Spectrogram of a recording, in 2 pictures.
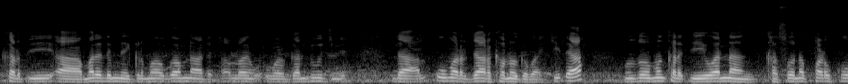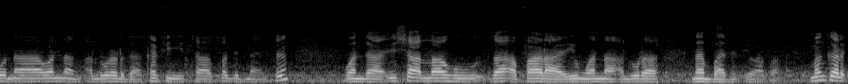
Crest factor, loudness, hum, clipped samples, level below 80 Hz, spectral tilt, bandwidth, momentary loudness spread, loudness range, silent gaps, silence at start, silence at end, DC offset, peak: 16 dB; -23 LUFS; none; under 0.1%; -52 dBFS; -10 dB/octave; 5 kHz; 9 LU; 4 LU; none; 0 s; 0 s; under 0.1%; -8 dBFS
